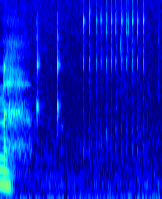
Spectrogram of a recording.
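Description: Computer mouse clicking faintly: two separate clicks, then a quick run of small ticks about a second in.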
